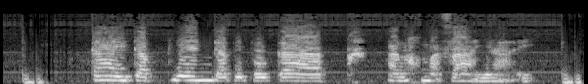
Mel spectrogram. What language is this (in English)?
Seri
